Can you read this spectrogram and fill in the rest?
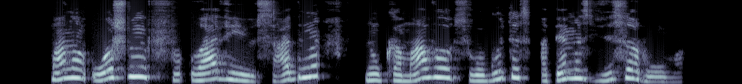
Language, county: Lithuanian, Vilnius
